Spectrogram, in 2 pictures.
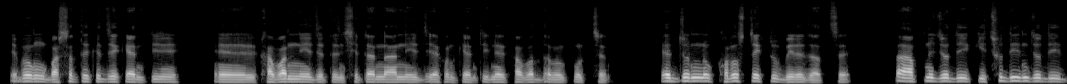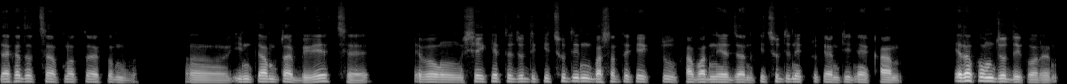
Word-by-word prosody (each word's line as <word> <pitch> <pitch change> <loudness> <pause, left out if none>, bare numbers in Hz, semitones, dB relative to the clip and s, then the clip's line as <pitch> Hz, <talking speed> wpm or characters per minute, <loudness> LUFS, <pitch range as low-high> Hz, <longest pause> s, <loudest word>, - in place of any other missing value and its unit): এবং 145 0 +4 0.2
বাসা 115 -1 +1
থেকে 140 0 -1
যে 130 - +2
ক্যান্টিনে 120 0 0 0.5
এ - - +6 0.4
খাবার 125 +1 +5
নিয়ে 120 -1 +2
যেতেন 115 0 -3
সেটা 115 +1 -1
না 115 - +3
নিয়ে 110 -1 0
যে 115 - -4
এখন 115 +1 -5
ক্যান্টিনের 115 +1 -1
খাবার 115 -1 0
দাবার 110 -1 -1
করছেন। - - -5 0.6
এর 150 - +6
জন্য 160 -1 +6 0.2
খরচটা 150 +2 +1
একটু 145 - -6
বেড়ে 115 -1 +2
যাচ্ছে। 105 +3 -4 0.5
তা 170 - +3
আপনি 160 +4 -1
যদি 150 -1 +3 0.2
কিছুদিন 165 +4 +1
যদি 140 -1 0 0.2
দেখা 135 +4 +2
যাচ্ছে 135 -4 -5
আপনার 120 -1 -5
তো - - -7
এখন 115 0 -8 0.7
আ - - +1 0.5
ইনকাম 130 +1 +2
টা - - +4
বেড়েছে 115 -1 0 0.7
এবং 120 0 +2 0.3
সেই 140 -1 0
ক্ষেত্রে 145 -1 -1
যদি 135 -1 -3
কিছুদিন 150 +2 0
বাসা 125 +2 +1
থেকে 135 0 -2
একটু 130 - -7 0.2
খাবার 120 0 +2
নিয়ে 115 -1 +3
যান, 115 -1 +2
কিছুদিন 130 +2 -5
একটু - - -13
ক্যান্টিনে 115 -1 -1
খান, 110 -2 +3 0.7
এরকম 170 0 +8
যদি 120 -4 +3
করেন। 105 -2 -1
120 Hz, 155 wpm, -23 LUFS, 115-140 Hz, 0.7 s, এরকম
